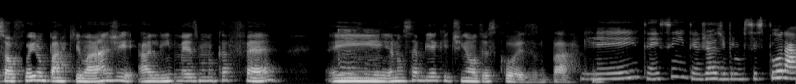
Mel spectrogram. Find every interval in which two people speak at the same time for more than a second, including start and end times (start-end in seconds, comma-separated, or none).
none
